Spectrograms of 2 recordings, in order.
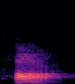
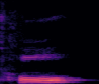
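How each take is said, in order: First: The L sound is dropped from the word. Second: The L sound is pronounced in the word. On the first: The speaker calls it right. "we drop the L sound" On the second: The speaker calls it wrong. "I've heard many students say tolk or talc"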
